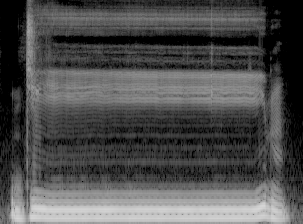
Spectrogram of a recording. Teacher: জিম অনেকে বলি জিম জিম নয় জিম জিম মোটা ভাবে শক্তভাবে জি হবার যে মধ্যভাগ আছে ওটি উপরের যে তালু রয়েছে তালুর সাথে লাগিয়ে এই জিম অক্ষরটি উচ্চারণ করতে হবে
